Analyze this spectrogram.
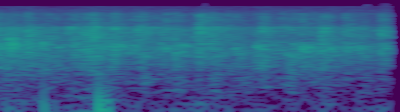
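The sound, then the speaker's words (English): Congregation clapping hands during a church service: a steady, dense patter of applause, fairly faint and even throughout, with a couple of sharper claps standing out near the start. “In the name of Jesus, clap your hands to the word of the Lord”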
